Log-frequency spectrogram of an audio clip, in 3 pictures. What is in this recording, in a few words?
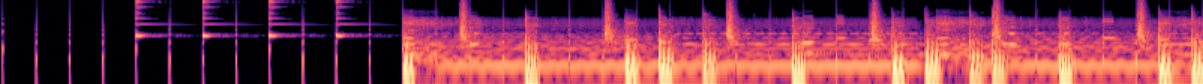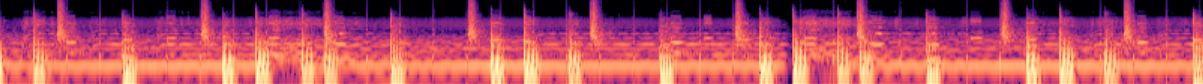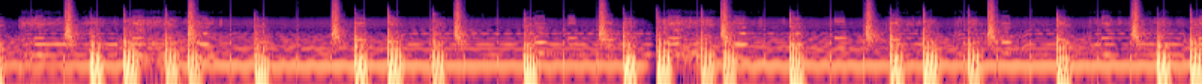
jazzy groove shuffle loop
